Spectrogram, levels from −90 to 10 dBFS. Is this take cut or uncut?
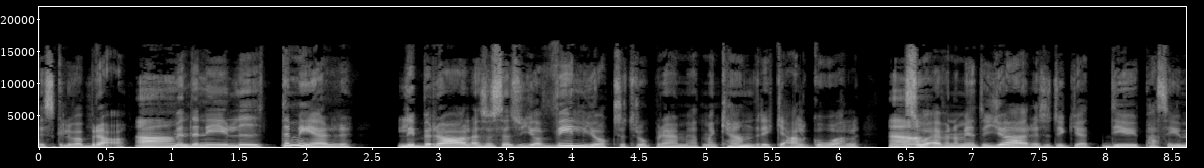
uncut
